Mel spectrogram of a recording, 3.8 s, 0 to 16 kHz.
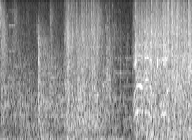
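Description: MG42 machine gun fire in Company of Heroes 2 rattles in bursts amid battlefield noise, continuing throughout under a commentator's voice.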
